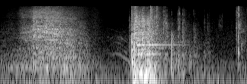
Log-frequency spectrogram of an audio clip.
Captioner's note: clang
